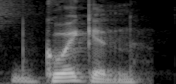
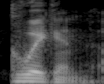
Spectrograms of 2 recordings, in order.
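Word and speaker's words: Gilgun: I think it's Gwiggin. – Gwiggin, okay. – Is how it's pronounced.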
